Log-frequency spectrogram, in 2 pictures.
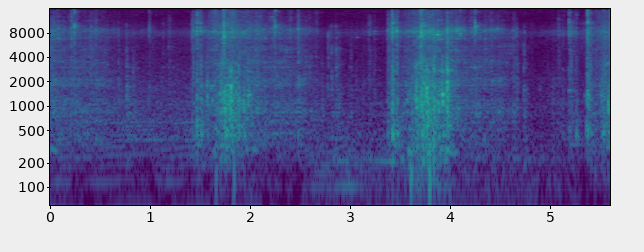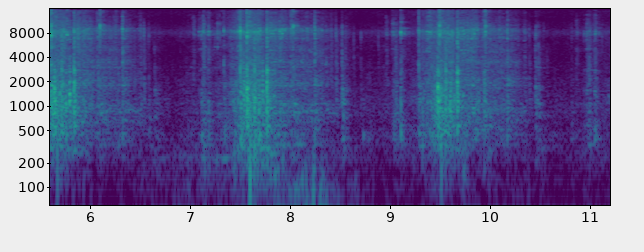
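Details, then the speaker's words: Lawn-Boy Insight 10682 mower, Tecumseh 6.5 engine, no air filter, starting fluid sprayed in: repeated recoil pulls with quick whirr, no firing; feels like no compression, owner suspects no spark, cause unconfirmed. "I mean you don't hear the pranking of the engine you just it's just pulling you know you can you can hear nothing you know that worries me a bit maybe it's not getting any spark"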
